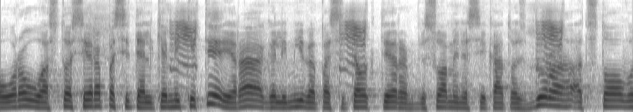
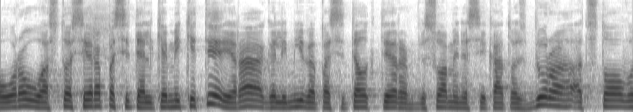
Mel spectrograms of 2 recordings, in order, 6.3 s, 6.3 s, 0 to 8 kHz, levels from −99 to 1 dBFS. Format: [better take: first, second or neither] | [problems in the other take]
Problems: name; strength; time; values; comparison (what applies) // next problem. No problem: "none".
second | background sound (Breathing); 17 dB below the speech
